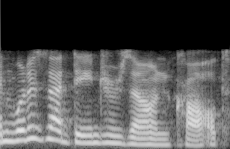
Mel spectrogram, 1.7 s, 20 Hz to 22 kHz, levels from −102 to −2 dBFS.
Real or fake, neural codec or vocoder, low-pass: fake; vocoder, 22.05 kHz, 80 mel bands, HiFi-GAN; 5.4 kHz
